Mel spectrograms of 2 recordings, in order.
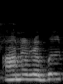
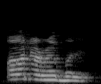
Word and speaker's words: honorable: See the next question, dash honorable man.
